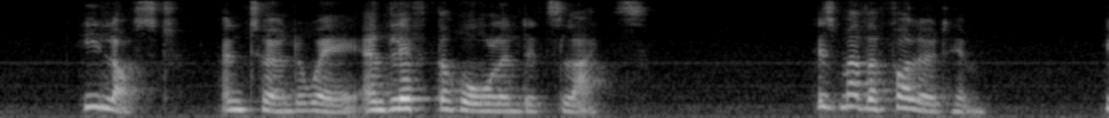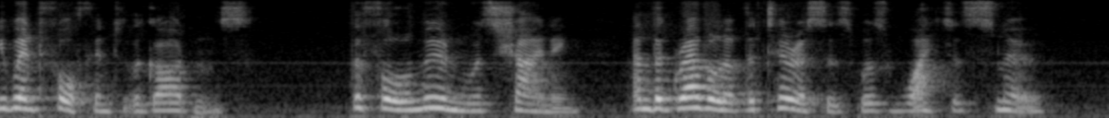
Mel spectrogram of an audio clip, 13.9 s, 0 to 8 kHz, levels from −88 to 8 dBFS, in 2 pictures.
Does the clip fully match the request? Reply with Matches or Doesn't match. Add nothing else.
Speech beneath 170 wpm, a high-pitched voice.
Matches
